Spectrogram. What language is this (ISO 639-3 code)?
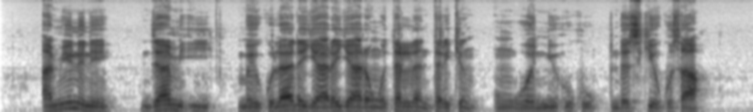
hau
